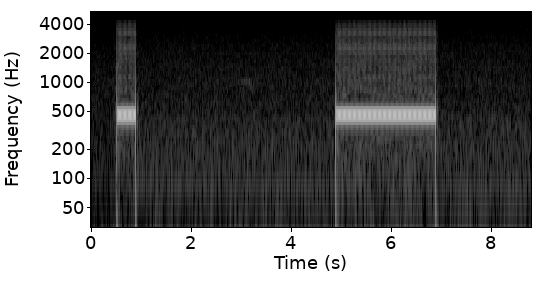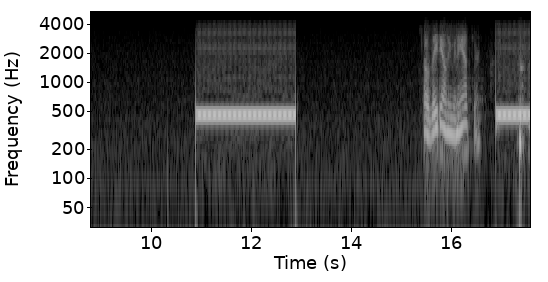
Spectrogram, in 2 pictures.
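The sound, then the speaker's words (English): A telephone call to the Capitol Office of Senator Charlie Justice rings out: a short tone, then three steady two-second ringback buzzes separated by long silences. A voicemail greeting briefly answers at the end before a final tone. “See if he fucking answers the phone. Somebody going to answer the goddamn phone.”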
